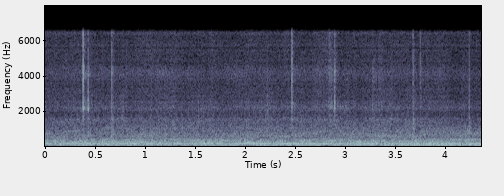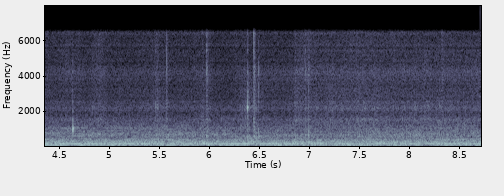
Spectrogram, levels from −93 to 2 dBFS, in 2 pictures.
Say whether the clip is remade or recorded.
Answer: remade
